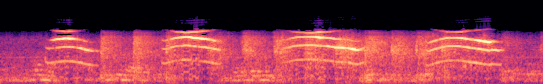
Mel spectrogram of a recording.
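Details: Domestic cat crying with four long, plaintive meows that rise then fall, spaced about one and a half seconds apart, each stretching close to a second, over soft background shuffling.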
